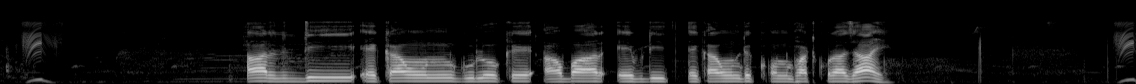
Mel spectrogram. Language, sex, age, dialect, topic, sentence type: Bengali, male, 60-100, Western, banking, statement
